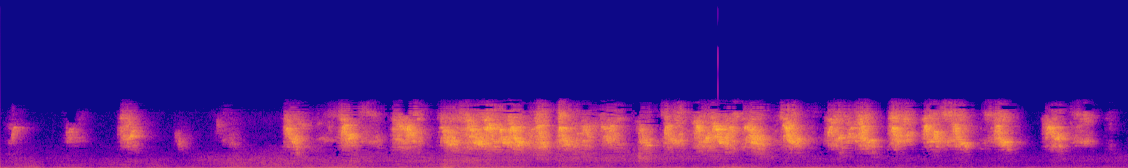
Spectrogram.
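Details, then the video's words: Sparrows at a window-mounted feeder on a busy morning: a few scattered chips build into a fast, steady stream of loud chirps, several per second, to the end. "Воробьи в кормушке - утро всегда бойкое"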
